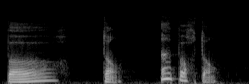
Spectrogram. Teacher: you've got this EM, and after that it's a consonant, so it is here nasal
